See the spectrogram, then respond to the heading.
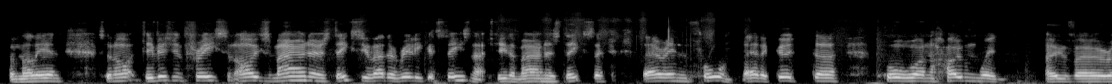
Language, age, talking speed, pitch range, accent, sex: English, 50-69, 155 wpm, 130-175 Hz, British, male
